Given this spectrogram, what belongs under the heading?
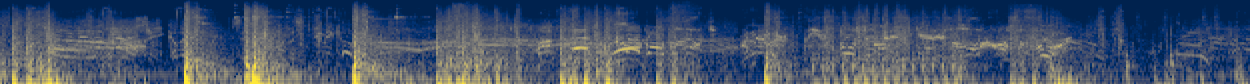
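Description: Dozer firing an LMG in a video game, heard as a loud, sustained burst of rapid machine-gun fire with dense overlapping shots across the clip. Voices talk over it.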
